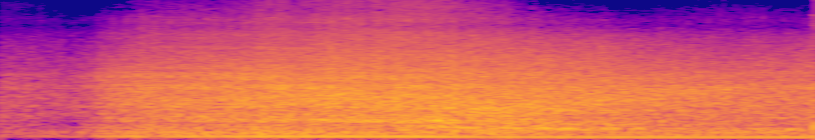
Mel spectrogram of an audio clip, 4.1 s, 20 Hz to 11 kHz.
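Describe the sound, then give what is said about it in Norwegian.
Steady roar of traffic rushing past on the new E18 highway, a broad continuous whoosh of vehicles that swells after the first half-second and stays loud, with no voices. “Ikke langt unna suser trafikken på nye E18.”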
